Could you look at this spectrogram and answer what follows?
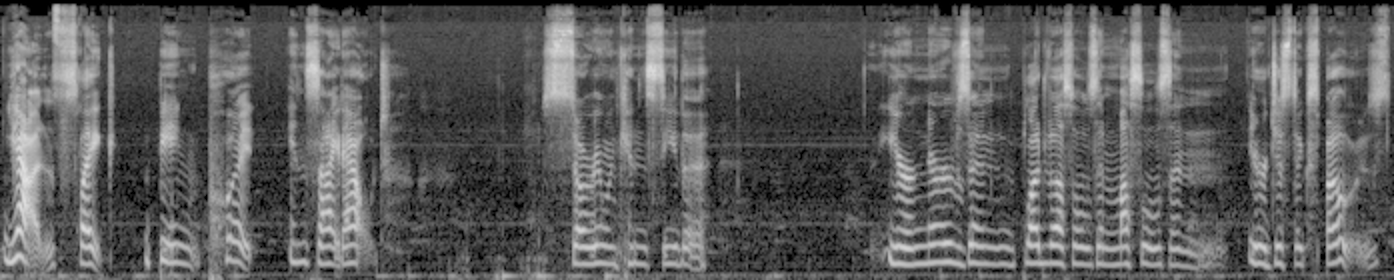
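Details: Adult woman with inherited essential tremor affecting her vocal cords and hands, diagnosed by a movement-disorder neurologist, plus medication-induced tardive dyskinesia from long-term antipsychotic use; vocal tremor (essential tremor).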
